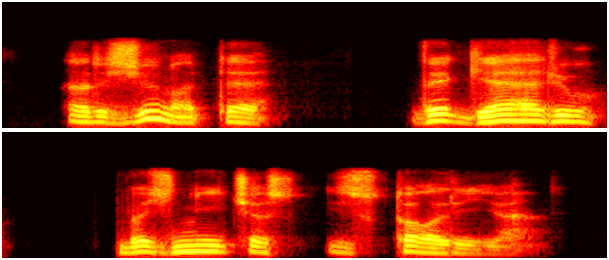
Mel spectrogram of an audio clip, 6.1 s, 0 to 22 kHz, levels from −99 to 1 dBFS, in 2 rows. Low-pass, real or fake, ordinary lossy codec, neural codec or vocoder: 7.2 kHz; fake; Opus, 32 kbps; codec, 16 kHz, 0.8 kbps, ZipCodec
